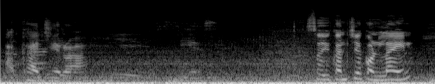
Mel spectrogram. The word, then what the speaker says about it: Akagera: written a kagera but in kinyarwanda it's pronounced as akajira so you can check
